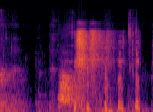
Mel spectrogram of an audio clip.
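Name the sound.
dog whimpering and barking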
